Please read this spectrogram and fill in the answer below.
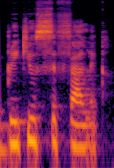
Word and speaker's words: brachiocephalic: internal jugular और C से को आप S समझ ले तो subclavian vein, ठीक है, because C is pronounced as S over here, brachiocephalic, okay।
